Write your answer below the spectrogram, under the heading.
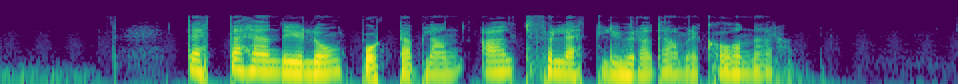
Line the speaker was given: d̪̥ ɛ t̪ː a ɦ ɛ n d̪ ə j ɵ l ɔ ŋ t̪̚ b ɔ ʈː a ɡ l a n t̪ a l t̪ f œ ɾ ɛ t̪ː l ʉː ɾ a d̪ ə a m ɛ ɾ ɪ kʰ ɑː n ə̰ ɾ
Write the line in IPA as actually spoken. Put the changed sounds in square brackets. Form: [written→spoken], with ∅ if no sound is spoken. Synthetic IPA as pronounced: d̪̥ ɛ t̪ː a ɦ ɛ n d̪ ə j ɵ l ɔ ŋ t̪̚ b ɔ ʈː a [ɡ→b] l a n [t̪→d̪] a l t̪ f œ [ɾ→ɭ] ɛ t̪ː l ʉː ɾ a d̪ ə a m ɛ ɾ ɪ kʰ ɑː n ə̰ ɾ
